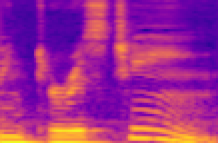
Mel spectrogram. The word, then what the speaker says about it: interesting: Igual interesting, né? Não é interesting, sem força. Interesting, beleza?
